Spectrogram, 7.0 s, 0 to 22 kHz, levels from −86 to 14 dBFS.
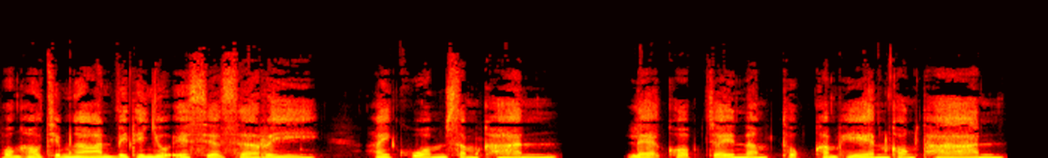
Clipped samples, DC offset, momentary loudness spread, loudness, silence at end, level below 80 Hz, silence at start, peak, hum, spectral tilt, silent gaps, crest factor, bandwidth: under 0.1%; under 0.1%; 7 LU; -16 LUFS; 0.3 s; -44 dBFS; 0 s; 0 dBFS; none; -4.5 dB/octave; 3.78-3.85 s, 3.91-4.10 s; 16 dB; 15 kHz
